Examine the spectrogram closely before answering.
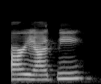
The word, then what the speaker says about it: Ariadne: First, how do you pronounce this person's name? Ariadne.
